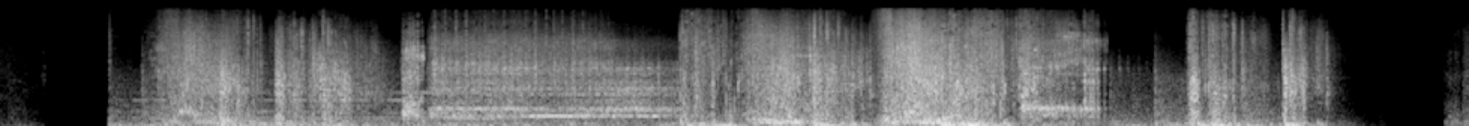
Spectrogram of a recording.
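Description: A large monster growls and roars.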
